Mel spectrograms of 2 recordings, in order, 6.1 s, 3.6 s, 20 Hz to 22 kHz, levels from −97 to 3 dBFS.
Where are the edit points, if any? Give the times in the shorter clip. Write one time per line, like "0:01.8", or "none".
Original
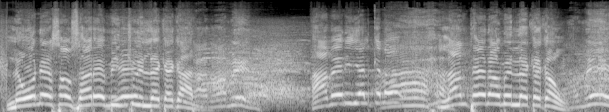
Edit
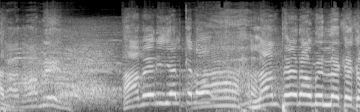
none

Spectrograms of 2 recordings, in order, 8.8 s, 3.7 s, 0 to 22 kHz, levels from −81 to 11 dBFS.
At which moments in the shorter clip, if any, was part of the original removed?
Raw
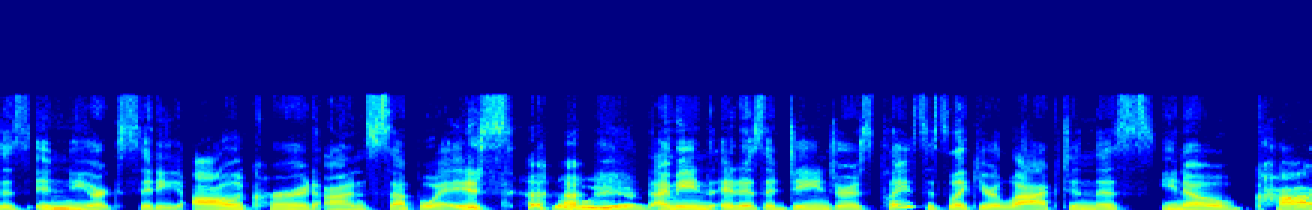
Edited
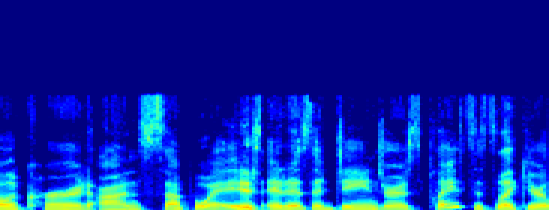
0:01.8

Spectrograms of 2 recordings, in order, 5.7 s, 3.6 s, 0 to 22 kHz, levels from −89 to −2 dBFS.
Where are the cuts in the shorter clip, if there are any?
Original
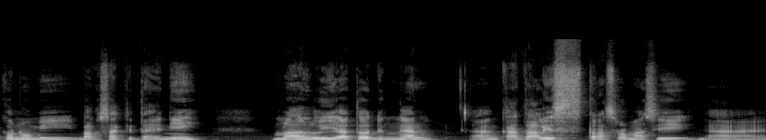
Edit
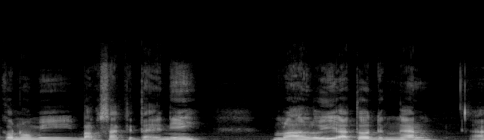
none

